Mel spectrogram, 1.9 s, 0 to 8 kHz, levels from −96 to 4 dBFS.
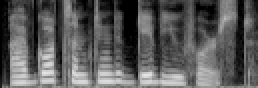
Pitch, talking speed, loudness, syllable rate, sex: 225 Hz, 215 wpm, -16 LUFS, 5.5 syllables/s, female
